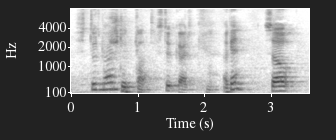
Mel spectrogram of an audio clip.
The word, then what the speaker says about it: Stuttgart: How do you say Stuttgart? Stuttgart?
